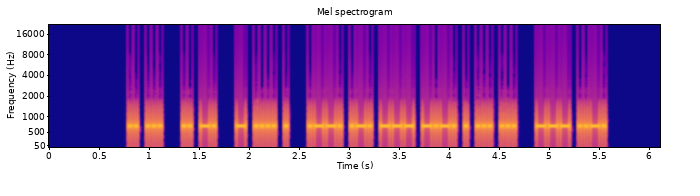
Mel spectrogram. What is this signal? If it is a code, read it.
Morse code, heard as a keyed tone, about 37 wpm, 700 Hz. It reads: IS IN THE PROCESS OF
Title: Sets of 5 Words Encore2 40wpm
